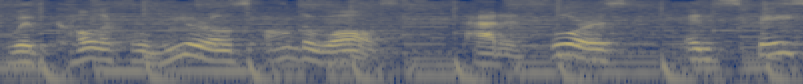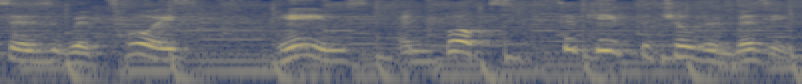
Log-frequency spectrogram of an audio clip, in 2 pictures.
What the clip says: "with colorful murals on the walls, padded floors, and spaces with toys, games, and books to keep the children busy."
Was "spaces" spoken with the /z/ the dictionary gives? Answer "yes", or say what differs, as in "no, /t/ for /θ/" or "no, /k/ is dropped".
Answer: yes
